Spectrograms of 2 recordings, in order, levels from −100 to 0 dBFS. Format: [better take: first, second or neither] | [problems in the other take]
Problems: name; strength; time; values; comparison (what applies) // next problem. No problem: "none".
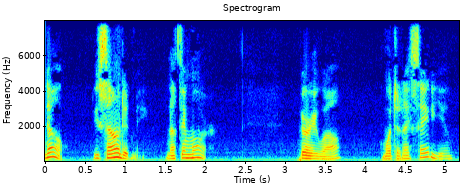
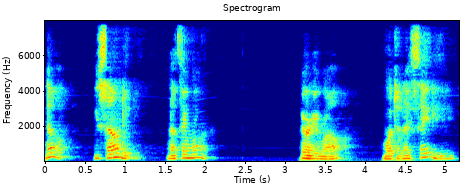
first | noise reduction (neural mask model DeepFilterNet 3)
